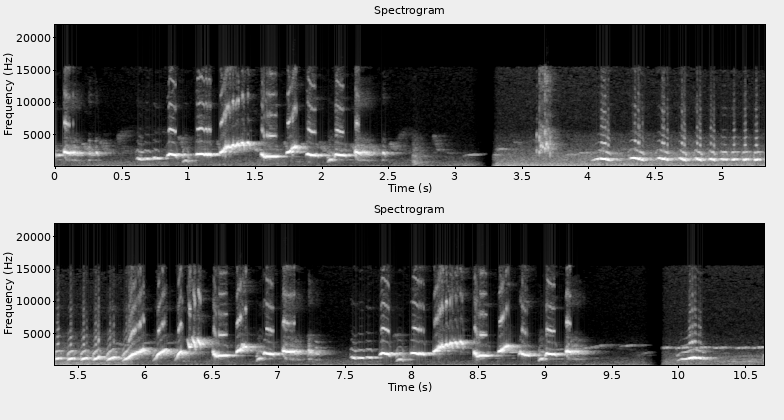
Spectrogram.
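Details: Murai batu, the white-rumped shama, in an aroused, lively lure song meant to draw replies from other birds: a rich varied stream of whistles, rapid rising note series and sharp clicks, with a brief quiet break near the middle.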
